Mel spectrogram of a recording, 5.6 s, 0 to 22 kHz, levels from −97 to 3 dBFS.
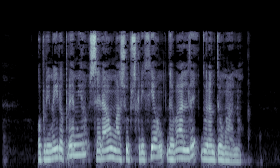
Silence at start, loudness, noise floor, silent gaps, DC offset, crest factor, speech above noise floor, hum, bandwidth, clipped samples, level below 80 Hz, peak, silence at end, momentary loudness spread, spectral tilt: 0.75 s; -23 LUFS; -80 dBFS; none; under 0.1%; 24 dB; 56 dB; none; 11.5 kHz; under 0.1%; -66 dBFS; -2 dBFS; 0.8 s; 15 LU; -3.5 dB/octave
